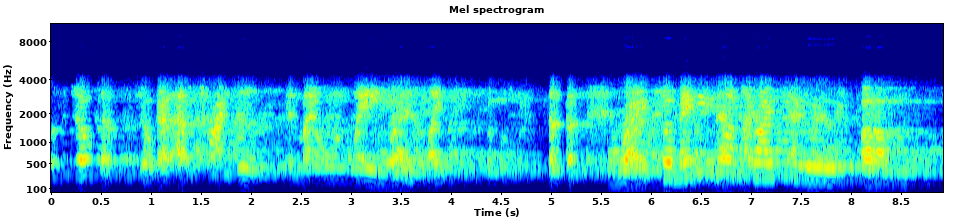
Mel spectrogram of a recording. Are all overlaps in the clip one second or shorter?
No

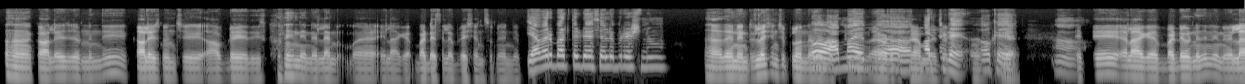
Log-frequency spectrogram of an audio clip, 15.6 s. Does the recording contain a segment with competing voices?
Yes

